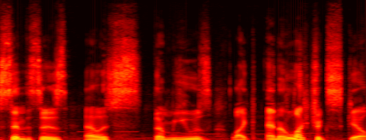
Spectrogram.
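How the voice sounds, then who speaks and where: Over music in the background, a man talks at medium pitch, his voice dry and close with no echo. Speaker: video game podcast host. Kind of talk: casual podcast commentary. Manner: halting, many fillers.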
